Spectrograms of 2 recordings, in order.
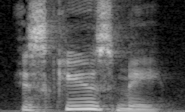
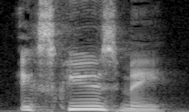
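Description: First: The word me is weak and quickly passed over. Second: The same.

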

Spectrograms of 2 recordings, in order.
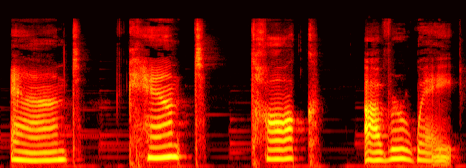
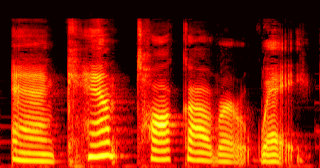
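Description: First: The words are said more separately, with clearer endings. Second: The words run together with dropped final sounds.

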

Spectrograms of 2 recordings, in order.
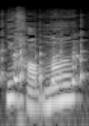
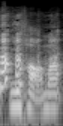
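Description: First: The voice is soft, high and cutesy. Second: The voice is plain, not soft or cutesy. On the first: The speaker calls it right. "我们可以先来试试这么嗲嗲的说话。" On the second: The speaker calls it wrong. "没有一个人发嗲是这种声音。"

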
